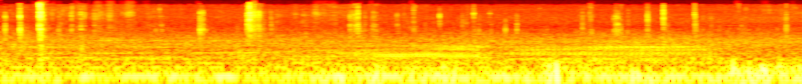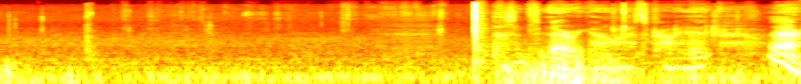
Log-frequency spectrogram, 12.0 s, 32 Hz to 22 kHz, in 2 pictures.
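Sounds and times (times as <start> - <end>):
key clicking and rattling in lock: 0.0 - 7.7
faint steady hum: 0.0 - 12.0.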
